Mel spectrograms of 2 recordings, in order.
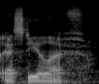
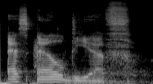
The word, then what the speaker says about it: SLDF: phoenix hawk 1c special sdlf okay cool all right you know what it's sldf and someone even recently messaged me about that because i was saying it wrong that's an easy one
